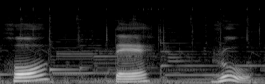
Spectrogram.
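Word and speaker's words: ホテル: Hotel. Ho, te, ru. Katumbas 3 hak.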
